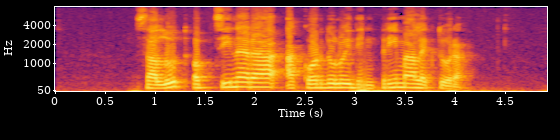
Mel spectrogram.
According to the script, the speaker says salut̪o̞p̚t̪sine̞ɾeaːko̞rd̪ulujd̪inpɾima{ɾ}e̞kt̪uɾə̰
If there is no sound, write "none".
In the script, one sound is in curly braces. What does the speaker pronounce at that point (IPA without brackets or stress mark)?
l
